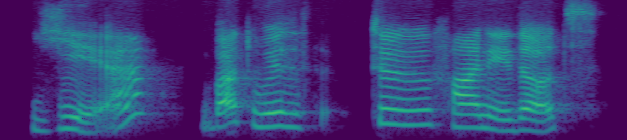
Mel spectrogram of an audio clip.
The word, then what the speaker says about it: Е: We pronounce it like ye. Be careful because we have here two sounds. First is y and second is e. Ye, ye, ye.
